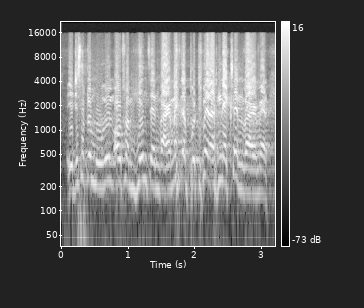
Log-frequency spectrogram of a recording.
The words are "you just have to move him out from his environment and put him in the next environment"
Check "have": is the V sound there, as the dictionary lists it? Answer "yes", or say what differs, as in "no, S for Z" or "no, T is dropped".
no, P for V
